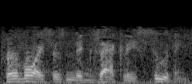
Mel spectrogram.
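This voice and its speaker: An actor playing a charming, flirtatious scientist and patient who jokes and courts in vintage radio drama style. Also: male voice, fairly low pitch, normal speed, natural voice. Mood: playful, flirtatious. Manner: bantering, courting, playful. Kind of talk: 1930s-40s radio drama acting. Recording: dull, noisy old radio broadcast.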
